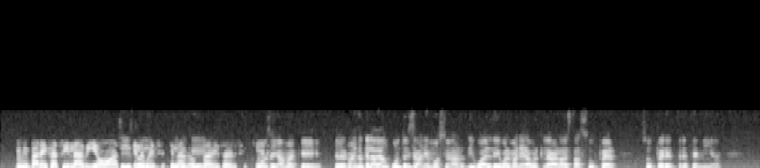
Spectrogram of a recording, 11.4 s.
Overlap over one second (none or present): present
